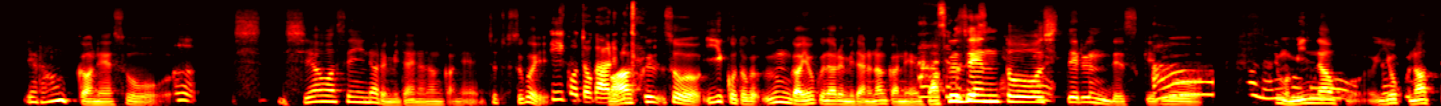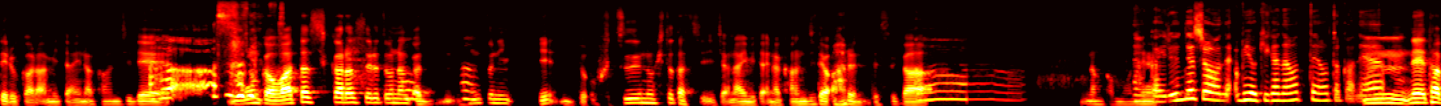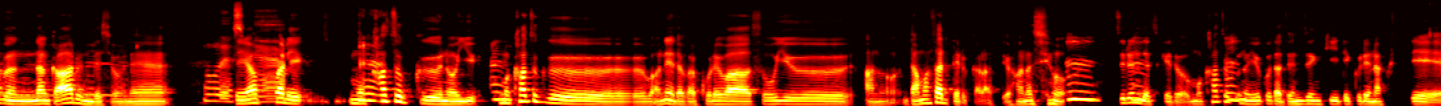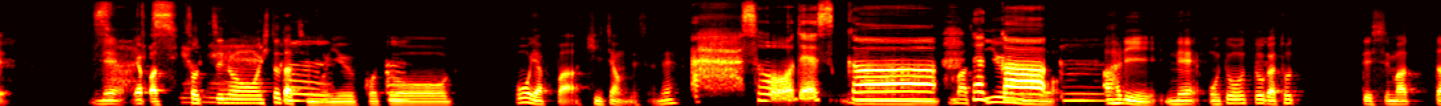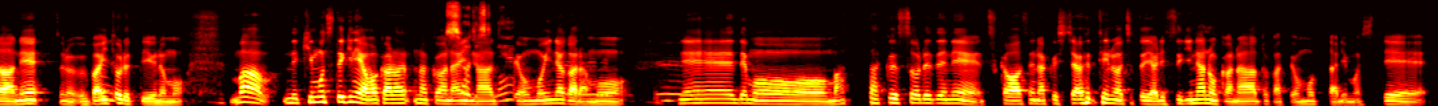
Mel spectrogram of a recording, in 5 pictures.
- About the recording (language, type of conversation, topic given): Japanese, advice, 家族の価値観と自分の考えが対立しているとき、大きな決断をどうすればよいですか？
- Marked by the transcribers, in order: laughing while speaking: "そうなんだ"; tapping; laughing while speaking: "しちゃうっていうのは"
